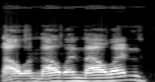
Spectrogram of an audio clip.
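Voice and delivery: lightly voiced dim copper; dim pompous cartoon cop. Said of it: "I'm not gonna say who I'm quoting there".

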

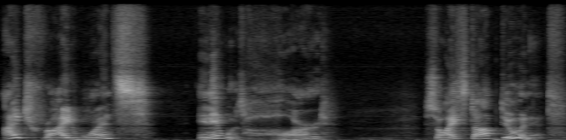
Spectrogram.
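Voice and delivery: slow, drawn-out whiny excuse; lazy excuse. Retold or imitated. Employee telling the manager he gave up, slow mock whine. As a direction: stretch it out like you can't be bothered. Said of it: "Or maybe they just tell you".

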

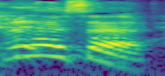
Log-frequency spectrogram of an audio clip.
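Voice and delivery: high-pitched mock British accent; Tan France. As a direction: repeat the bad British accent impression, high and amused. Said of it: "try and do Tan France's accent".

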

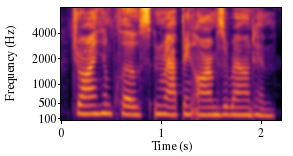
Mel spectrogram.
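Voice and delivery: plain reading voice

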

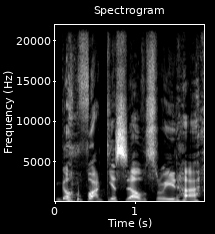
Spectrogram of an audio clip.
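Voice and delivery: drawn-out mock Boston drunk mom; broad Boston, edged with laughter; Boston accent. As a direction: imitate a boozy Boston mother. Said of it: "his mom who's drunk at the bar".

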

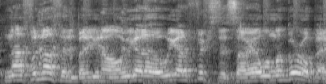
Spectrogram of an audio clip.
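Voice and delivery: put-on high, fast New Jersey accent. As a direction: play a Jersey tough guy. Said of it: "thick New Jersey accent".

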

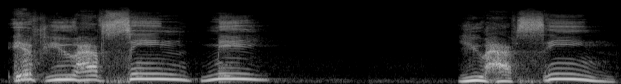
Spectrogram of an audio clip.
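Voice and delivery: slow right down and lean on every word; slow emphatic hush. Acted. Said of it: "very emphatic".

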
